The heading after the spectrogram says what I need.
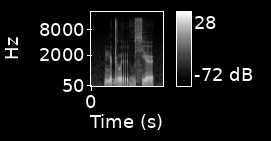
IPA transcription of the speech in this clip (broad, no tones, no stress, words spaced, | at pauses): məɖoro̤ sʲœ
